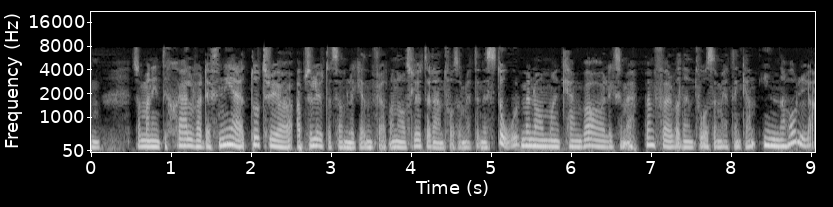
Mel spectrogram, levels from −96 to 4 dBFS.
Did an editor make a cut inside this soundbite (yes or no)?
yes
